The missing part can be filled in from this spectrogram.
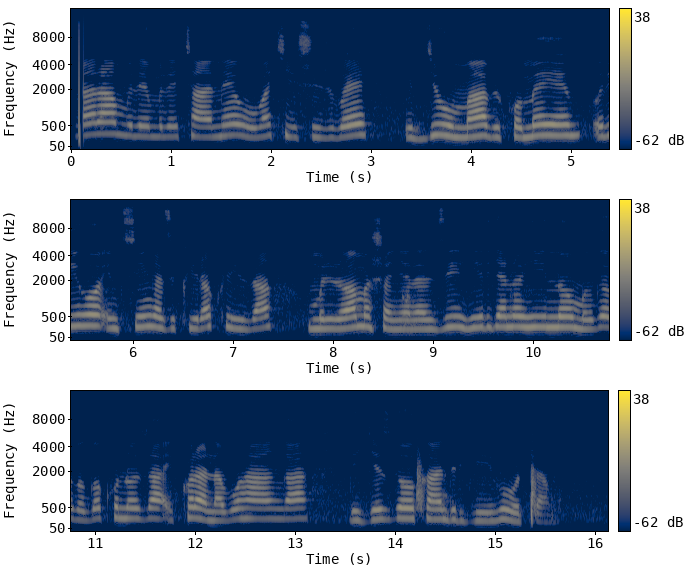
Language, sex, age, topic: Kinyarwanda, female, 50+, government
